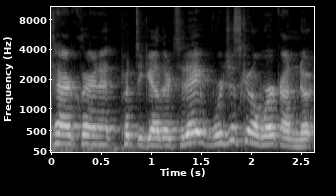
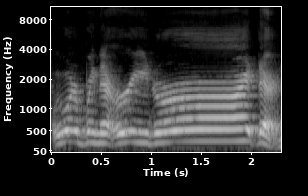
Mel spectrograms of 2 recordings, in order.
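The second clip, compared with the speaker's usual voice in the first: ordinary delivery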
